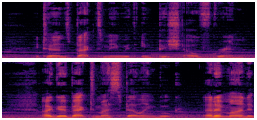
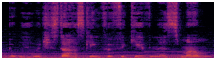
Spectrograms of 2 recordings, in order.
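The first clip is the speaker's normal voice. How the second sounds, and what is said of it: Cute baby voice. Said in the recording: “cute baby voice.”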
